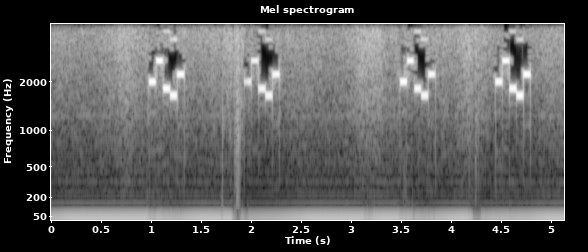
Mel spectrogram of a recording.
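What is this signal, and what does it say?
Five-tone selective call (ZVEI), heard as quick runs of five tones, tones of about 70 ms. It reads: 88769 88769 88769 88769
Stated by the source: ZVEI five-tone selective call 88766, received by SDR.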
